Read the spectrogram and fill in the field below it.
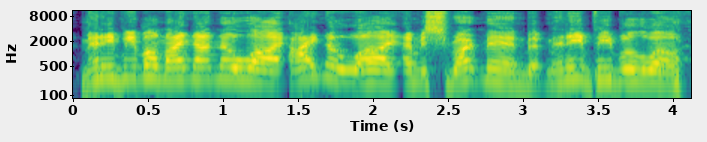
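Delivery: high, loud smug impression; mock him as a smug leader; imitating the president. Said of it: "turning to the president".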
